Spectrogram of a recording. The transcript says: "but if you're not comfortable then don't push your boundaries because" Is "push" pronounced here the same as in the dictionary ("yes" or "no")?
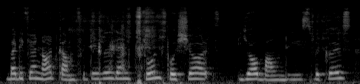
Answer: no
